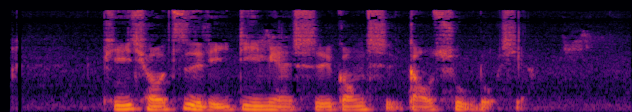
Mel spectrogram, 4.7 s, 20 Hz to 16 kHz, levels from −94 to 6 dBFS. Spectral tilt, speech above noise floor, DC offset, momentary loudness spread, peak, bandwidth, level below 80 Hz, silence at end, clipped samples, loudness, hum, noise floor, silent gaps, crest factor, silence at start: -5 dB/octave; 33 dB; under 0.1%; 10 LU; -10 dBFS; 11.5 kHz; -62 dBFS; 0.35 s; under 0.1%; -28 LUFS; none; -60 dBFS; none; 18 dB; 0.1 s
